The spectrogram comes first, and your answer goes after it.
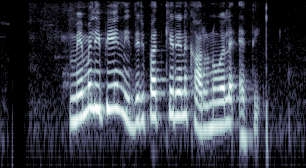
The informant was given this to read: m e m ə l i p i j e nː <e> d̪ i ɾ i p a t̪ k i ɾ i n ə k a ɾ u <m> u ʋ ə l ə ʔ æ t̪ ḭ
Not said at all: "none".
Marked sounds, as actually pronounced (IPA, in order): i, n

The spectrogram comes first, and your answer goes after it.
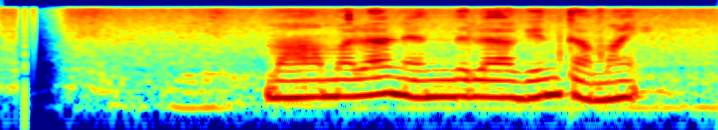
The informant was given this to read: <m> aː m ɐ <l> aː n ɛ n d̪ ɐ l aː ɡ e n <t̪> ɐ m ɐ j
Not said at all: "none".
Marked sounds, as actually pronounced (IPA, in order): m, l, t̪

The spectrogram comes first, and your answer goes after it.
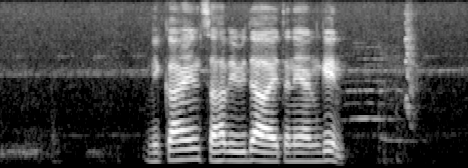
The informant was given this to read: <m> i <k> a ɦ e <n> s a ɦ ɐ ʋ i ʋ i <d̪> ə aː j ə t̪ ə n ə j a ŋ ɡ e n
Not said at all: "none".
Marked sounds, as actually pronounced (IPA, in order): n, k, n, d̪

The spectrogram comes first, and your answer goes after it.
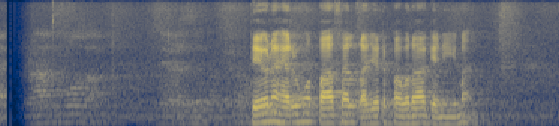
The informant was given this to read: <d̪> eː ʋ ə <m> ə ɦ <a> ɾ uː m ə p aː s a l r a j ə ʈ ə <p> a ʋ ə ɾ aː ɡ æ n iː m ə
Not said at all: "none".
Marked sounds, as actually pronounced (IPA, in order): t̪, n, æ, p

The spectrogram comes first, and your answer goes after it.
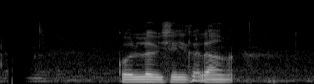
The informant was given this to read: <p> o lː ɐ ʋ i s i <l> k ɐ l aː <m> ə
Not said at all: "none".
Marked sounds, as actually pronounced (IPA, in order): k, l, m

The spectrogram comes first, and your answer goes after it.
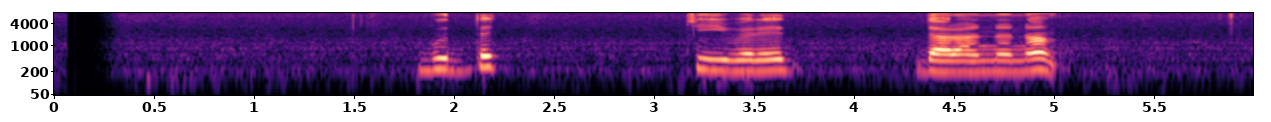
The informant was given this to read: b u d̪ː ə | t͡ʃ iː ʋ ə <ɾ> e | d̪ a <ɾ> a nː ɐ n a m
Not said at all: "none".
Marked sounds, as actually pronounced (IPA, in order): ɾ, ɾ

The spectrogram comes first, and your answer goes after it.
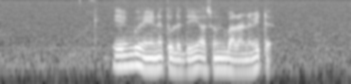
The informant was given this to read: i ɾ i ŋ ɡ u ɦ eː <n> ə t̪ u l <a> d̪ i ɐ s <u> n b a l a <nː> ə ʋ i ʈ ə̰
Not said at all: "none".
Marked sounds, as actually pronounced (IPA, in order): n, ə, u, n

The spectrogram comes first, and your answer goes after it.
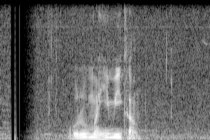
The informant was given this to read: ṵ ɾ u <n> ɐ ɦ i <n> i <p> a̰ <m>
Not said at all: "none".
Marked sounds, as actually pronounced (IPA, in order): m, m, k, m

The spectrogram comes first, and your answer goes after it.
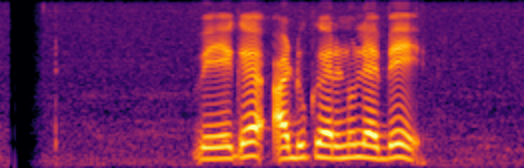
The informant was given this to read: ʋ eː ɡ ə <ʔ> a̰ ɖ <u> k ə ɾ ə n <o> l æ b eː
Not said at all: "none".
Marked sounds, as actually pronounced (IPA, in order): ʔ, u, u

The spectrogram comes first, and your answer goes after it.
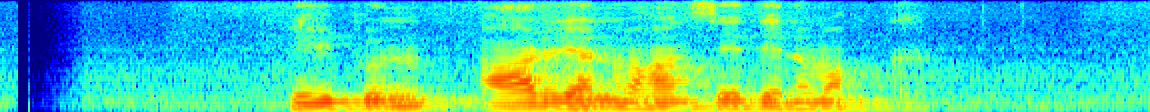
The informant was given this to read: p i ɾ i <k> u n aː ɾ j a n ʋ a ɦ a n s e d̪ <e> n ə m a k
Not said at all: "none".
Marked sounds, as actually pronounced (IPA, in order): p, e

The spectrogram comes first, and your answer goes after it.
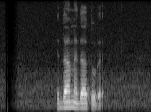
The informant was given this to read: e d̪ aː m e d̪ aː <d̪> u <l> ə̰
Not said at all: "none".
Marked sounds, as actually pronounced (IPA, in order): t̪, ɾ

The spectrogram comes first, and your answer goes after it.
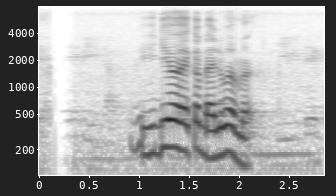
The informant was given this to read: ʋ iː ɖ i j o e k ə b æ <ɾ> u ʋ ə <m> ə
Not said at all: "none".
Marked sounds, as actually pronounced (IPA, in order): l, m

